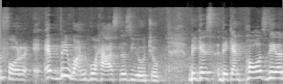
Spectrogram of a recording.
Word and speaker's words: YouTube: next step is youtube i heard even some people pronouncing this term or this app as youtube you're not using that long vowel in between that word but the actual pronunciation of this app is youtube youtube so you have to use the long vowels okay not the short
